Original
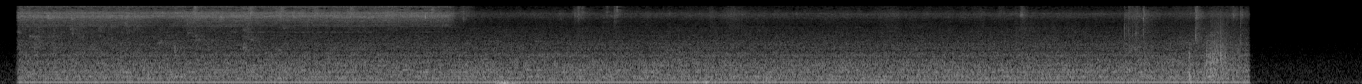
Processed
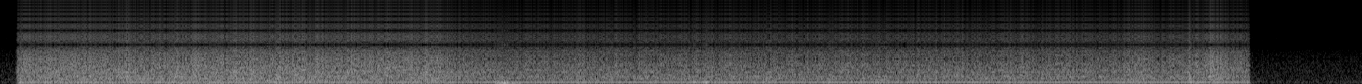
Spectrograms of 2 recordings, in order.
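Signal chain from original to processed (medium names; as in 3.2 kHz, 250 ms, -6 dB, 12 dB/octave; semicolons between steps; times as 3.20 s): sample-and-hold 18×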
